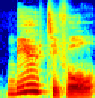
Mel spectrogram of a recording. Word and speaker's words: beautiful: Beautiful is stressed on the first syllable.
